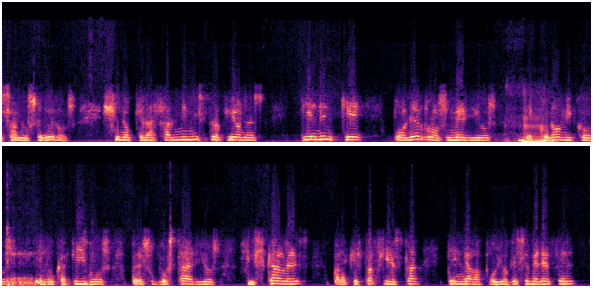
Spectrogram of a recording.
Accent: Valencian Community, Spain; de los que como valenciano no te olvidas

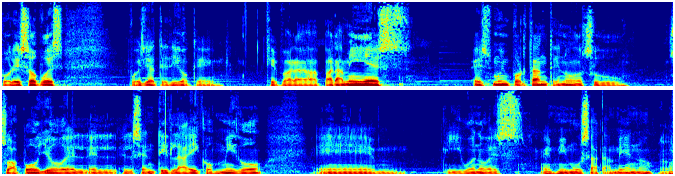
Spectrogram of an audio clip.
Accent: Valencia, Valencian Community, Spain; en mi tierra, en Valencia, donde la tierra que me vio nacer, que me vio tomar la alternativa y que he toreado pues tantas y tantas tardes

